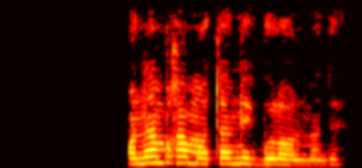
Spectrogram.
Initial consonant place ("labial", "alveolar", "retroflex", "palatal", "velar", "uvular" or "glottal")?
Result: alveolar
